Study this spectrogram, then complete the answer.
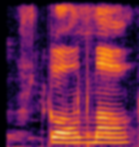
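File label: "panda", hearing impaired; xiong2mao1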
